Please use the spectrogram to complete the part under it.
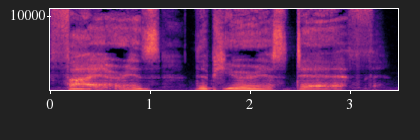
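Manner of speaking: very slow delivery with every word stretched. Retelling a scene where Melisandre whispers in Davos's ear: imitating Melisandre whispering. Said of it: "she whispers in his ear".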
